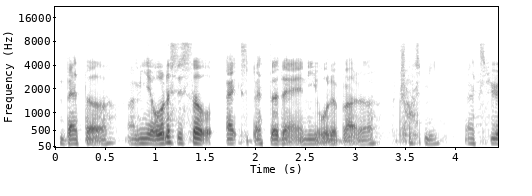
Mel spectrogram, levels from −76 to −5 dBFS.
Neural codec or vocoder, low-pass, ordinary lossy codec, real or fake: codec, 16 kHz, 8 kbps, FreqCodec, larger model; none; none; fake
